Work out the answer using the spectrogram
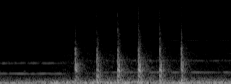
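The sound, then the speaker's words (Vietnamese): Someone knocks on a door six times in quick, evenly spaced, sharp raps after a brief pause, with a faint steady tone lingering underneath. “Tiếng gõ cửa lại vang lên, và lần này tiếng gõ cửa đã mạnh hơn.”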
